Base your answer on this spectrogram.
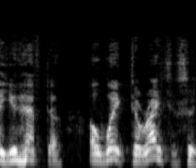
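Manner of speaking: ordinary delivery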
